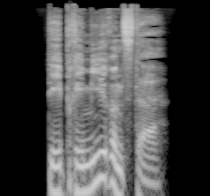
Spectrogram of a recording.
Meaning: inflection of deprimierend: 1. strong/mixed nominative masculine singular superlative degree 2. strong genitive/dative feminine singular superlative degree 3. strong genitive plural superlative degree
- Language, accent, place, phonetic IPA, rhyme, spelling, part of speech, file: German, Germany, Berlin, [depʁiˈmiːʁənt͡stɐ], -iːʁənt͡stɐ, deprimierendster, adjective, De-deprimierendster.ogg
